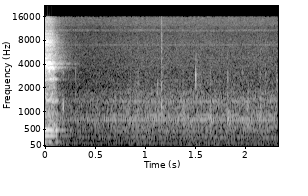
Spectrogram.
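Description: Quiet room tone with one or two faint ticks from the menu joystick of a JVC GY-LS300 camcorder being pressed.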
